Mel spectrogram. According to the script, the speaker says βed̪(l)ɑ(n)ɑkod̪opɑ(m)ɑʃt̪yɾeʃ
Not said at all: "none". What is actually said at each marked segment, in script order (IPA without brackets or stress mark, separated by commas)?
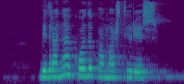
ɾ, n, m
